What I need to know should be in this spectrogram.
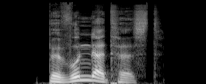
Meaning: inflection of bewundern: 1. second-person singular preterite 2. second-person singular subjunctive II
- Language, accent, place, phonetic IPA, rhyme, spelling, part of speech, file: German, Germany, Berlin, [bəˈvʊndɐtəst], -ʊndɐtəst, bewundertest, verb, De-bewundertest.ogg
